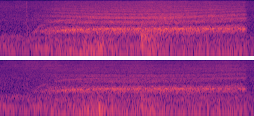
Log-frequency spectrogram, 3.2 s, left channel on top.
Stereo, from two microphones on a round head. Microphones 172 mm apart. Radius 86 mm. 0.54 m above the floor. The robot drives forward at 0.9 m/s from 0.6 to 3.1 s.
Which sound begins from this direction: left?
A hair dryer, at 0.3 s.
